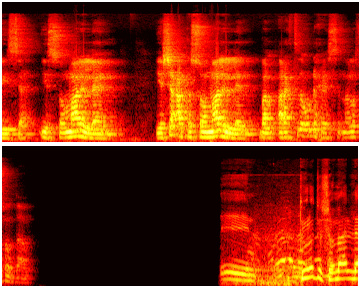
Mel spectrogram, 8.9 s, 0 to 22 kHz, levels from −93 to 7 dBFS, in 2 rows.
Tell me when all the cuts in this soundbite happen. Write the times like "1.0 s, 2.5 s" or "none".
none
